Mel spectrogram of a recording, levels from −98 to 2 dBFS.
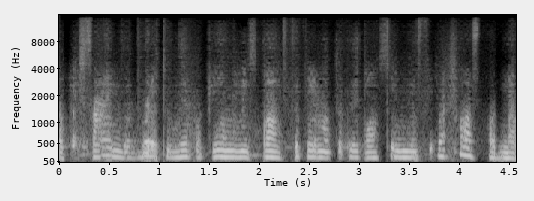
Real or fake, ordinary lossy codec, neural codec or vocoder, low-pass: fake; AAC, 64 kbps; codec, 44.1 kHz, 0.9 kbps, DAC; 14.4 kHz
